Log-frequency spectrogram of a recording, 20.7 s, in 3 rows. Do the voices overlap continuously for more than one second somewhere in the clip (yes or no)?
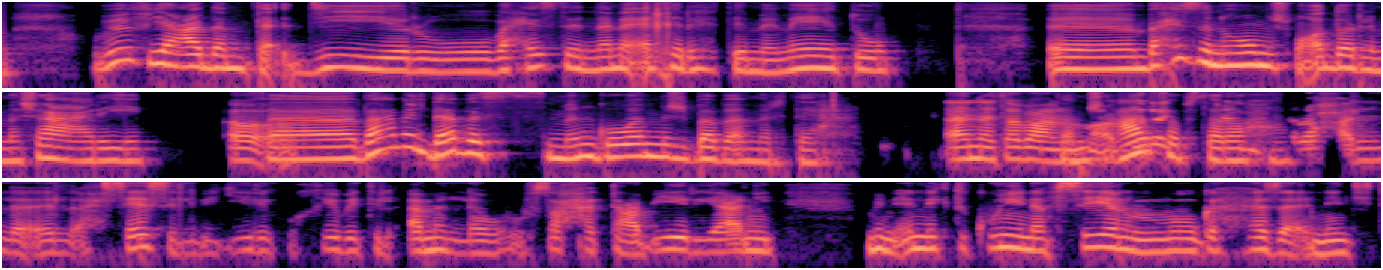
yes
